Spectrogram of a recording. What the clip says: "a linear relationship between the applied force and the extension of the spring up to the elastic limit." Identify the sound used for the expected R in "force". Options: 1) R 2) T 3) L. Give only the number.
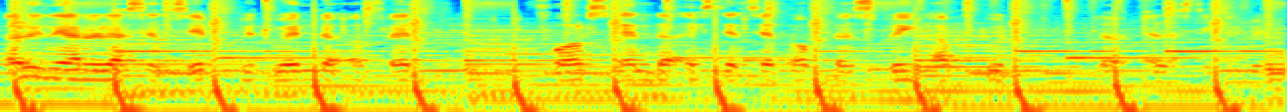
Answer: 3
